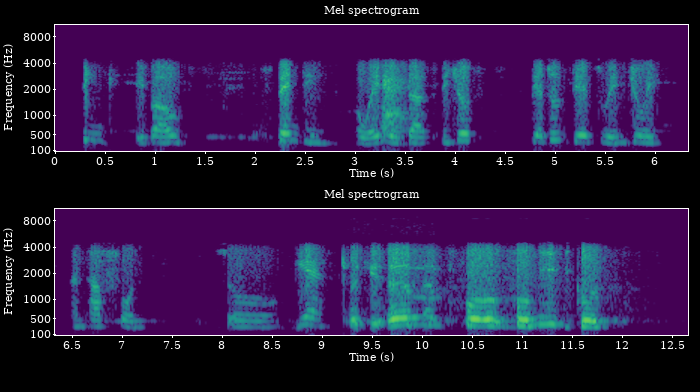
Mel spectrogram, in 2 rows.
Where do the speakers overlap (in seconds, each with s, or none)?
9.7 s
